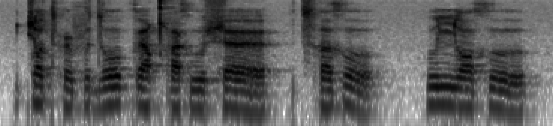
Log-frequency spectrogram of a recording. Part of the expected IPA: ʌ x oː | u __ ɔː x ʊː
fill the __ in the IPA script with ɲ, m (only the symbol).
ɲ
